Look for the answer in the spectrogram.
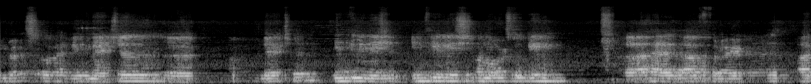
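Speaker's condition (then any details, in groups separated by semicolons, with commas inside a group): No condition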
